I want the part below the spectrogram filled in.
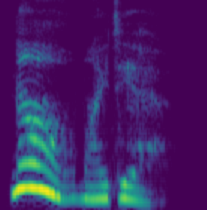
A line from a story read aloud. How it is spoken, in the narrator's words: she said, in her most ethereal tones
